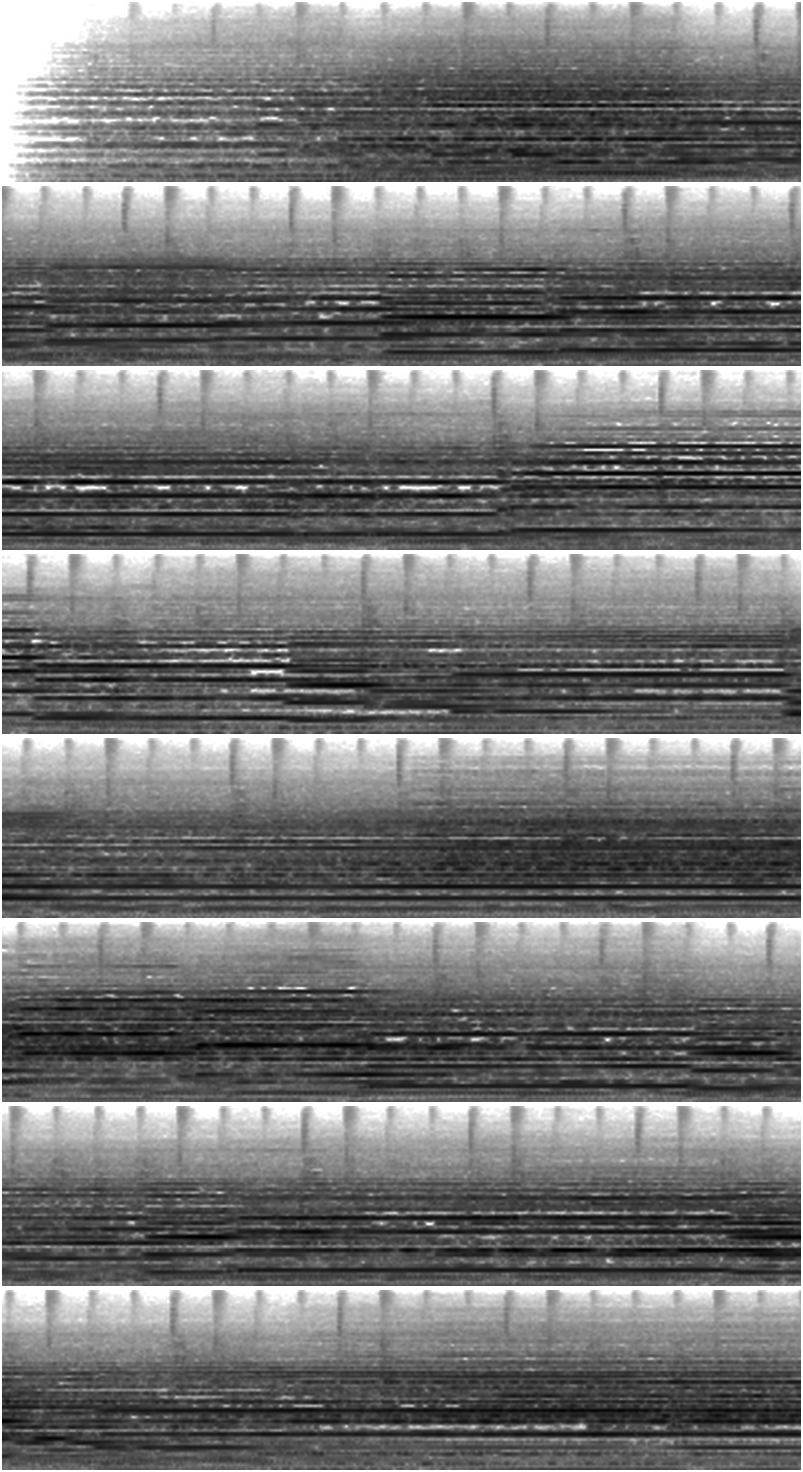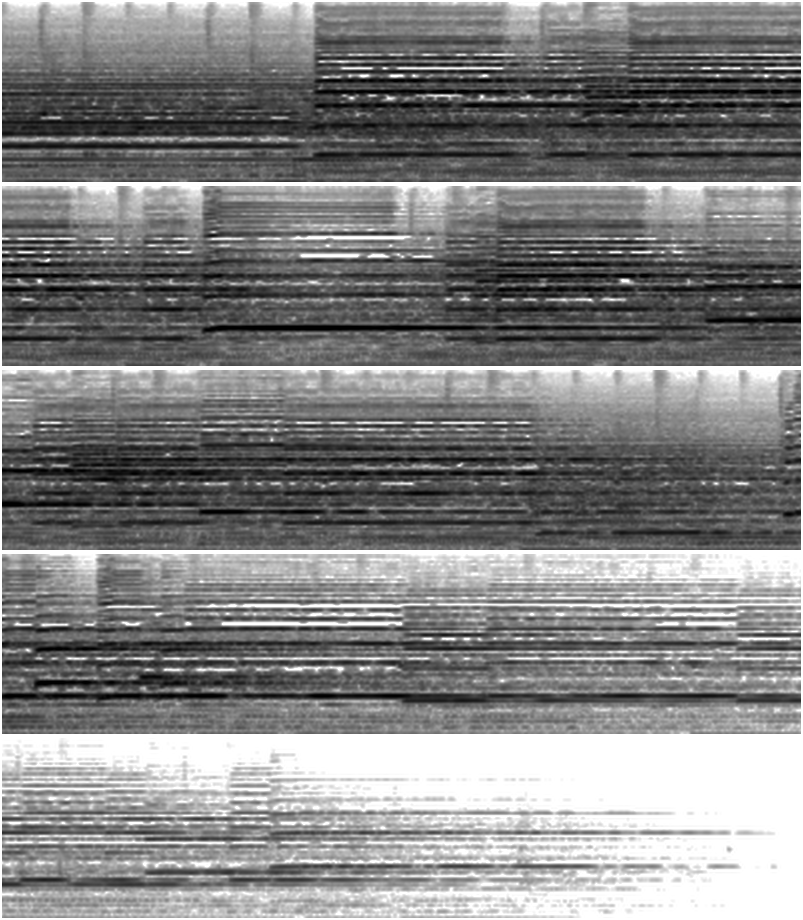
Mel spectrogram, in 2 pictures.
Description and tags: A short romantic love theme song with saxophone.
